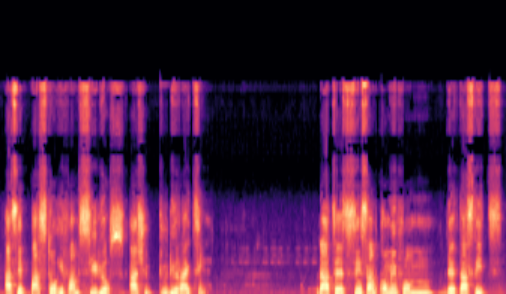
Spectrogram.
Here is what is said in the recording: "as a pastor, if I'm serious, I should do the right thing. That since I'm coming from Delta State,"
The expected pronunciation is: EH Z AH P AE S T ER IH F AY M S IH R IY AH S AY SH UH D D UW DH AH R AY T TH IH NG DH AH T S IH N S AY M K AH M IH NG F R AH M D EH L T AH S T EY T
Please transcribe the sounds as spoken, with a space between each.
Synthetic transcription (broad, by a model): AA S AH P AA S T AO IH F AY M S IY R IY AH S AY SH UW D D UW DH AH R AY T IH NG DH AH T S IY N S AY M K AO M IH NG F R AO M D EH T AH S T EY T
